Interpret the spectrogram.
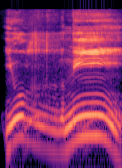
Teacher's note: ghain sukun bukan kol-kola, kita tahan jangan sampai memantul.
